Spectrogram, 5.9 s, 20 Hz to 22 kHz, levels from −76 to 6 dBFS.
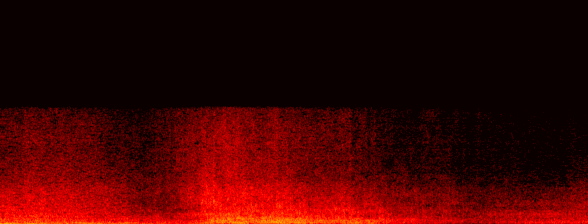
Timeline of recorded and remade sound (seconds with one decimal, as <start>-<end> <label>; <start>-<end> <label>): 0.0-1.4 recorded; 1.4-4.9 remade; 4.9-5.9 recorded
